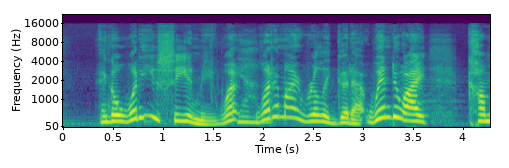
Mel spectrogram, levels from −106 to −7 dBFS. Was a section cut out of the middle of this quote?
no; 0 cuts

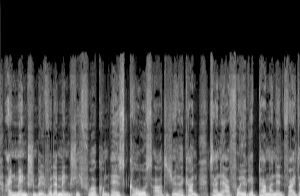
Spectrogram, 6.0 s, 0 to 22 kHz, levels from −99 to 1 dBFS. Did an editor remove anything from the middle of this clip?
yes; 1 cut; at 2.2 s

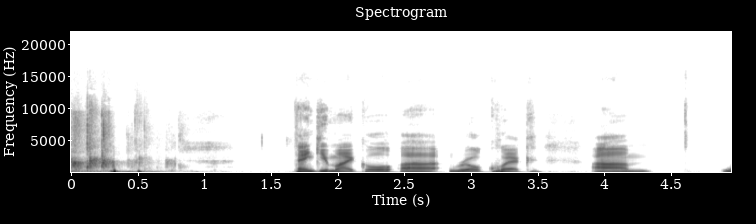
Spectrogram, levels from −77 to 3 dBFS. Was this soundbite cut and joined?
yes; 1 cut; at 2.8 s

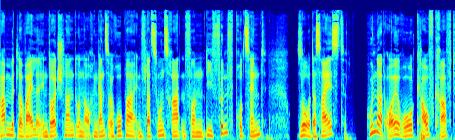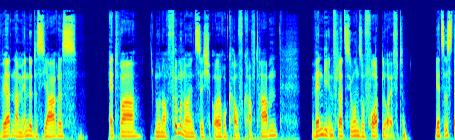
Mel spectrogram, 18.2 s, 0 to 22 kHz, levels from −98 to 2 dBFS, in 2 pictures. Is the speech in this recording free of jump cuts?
no; 2 cuts; at 4.1 s, 5.8 s

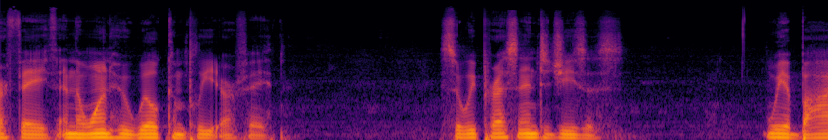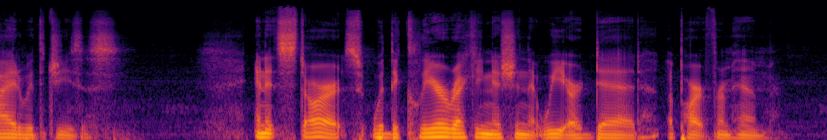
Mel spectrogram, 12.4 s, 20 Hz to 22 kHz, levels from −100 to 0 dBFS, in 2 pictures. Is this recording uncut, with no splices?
yes; 0 cuts

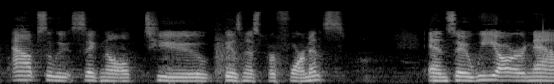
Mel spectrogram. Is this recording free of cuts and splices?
yes; 0 cuts

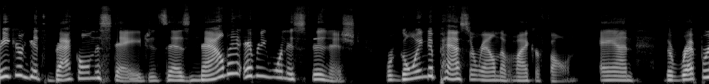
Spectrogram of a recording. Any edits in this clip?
no; 0 cuts

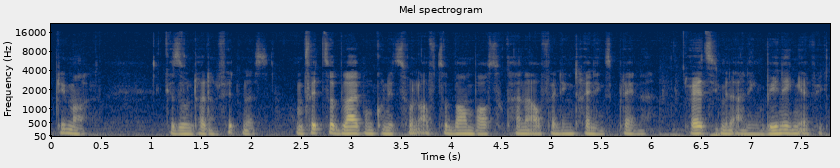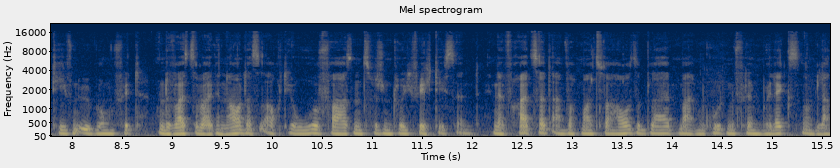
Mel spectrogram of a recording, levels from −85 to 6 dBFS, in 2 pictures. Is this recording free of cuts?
yes; 0 cuts

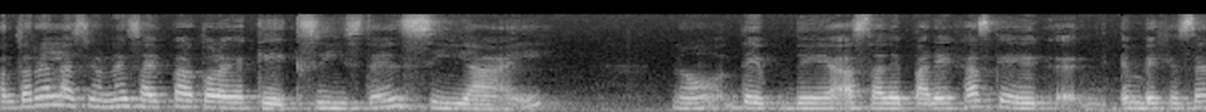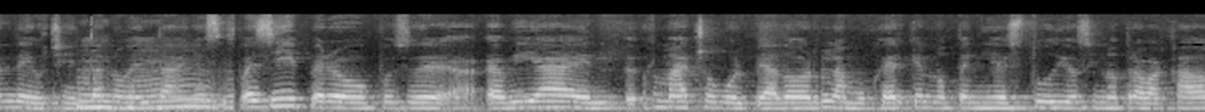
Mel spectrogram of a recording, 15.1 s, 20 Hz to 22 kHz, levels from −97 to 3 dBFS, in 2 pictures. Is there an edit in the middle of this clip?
yes; 3 cuts; at 9.0 s, 11.6 s, 12.7 s

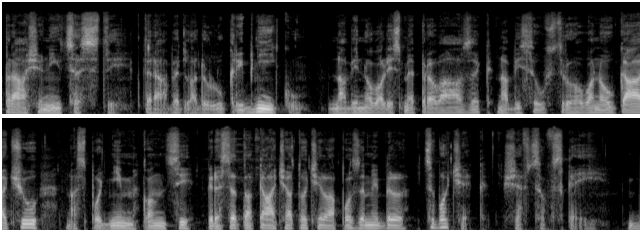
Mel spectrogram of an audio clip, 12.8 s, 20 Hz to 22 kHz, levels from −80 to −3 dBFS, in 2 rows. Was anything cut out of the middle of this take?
yes; 1 cut; at 3.2 s

